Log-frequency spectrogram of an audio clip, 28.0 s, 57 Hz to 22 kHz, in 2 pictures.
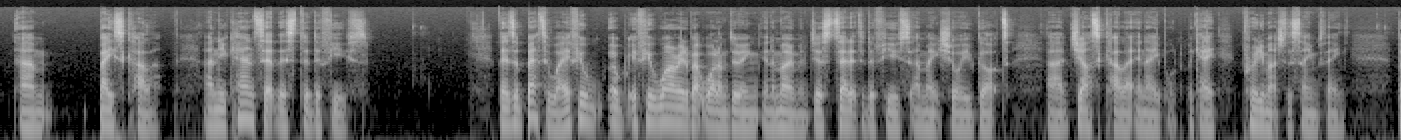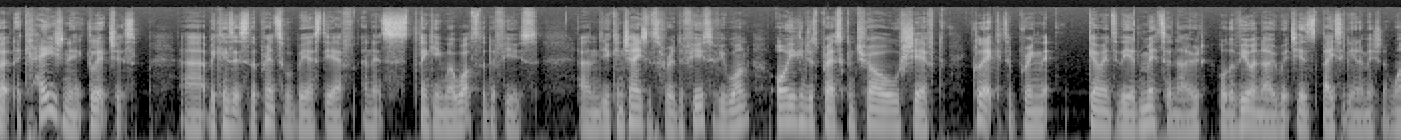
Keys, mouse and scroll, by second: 10.0-25.6 drag.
